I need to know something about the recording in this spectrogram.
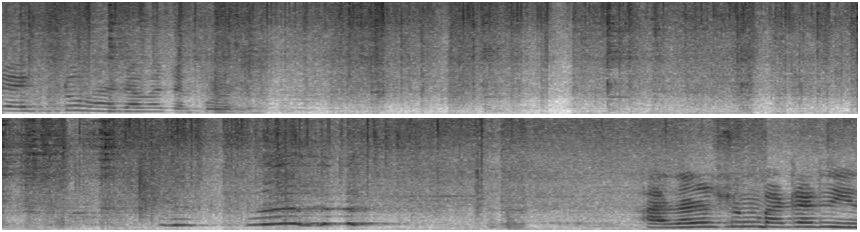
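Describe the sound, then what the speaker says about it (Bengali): Chopped onions frying in hot oil in a wok during village cooking give a steady close sizzle with stirring clatter, while a voice talks over parts of it. "পেঁয়াজটা একটু ভাজা ভাজা করে দেব।"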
